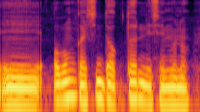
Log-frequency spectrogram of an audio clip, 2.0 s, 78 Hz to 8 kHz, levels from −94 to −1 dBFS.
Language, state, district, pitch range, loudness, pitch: Kokborok, Tripura, West Tripura, 110-130 Hz, -13 LUFS, 115 Hz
